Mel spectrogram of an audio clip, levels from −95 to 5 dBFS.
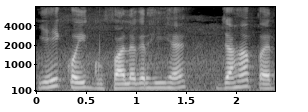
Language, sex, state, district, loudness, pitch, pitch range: Hindi, male, Punjab, Pathankot, -17 LUFS, 175 Hz, 160-190 Hz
